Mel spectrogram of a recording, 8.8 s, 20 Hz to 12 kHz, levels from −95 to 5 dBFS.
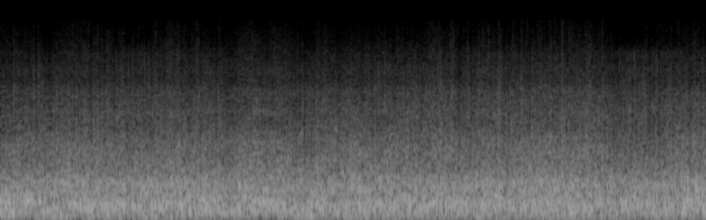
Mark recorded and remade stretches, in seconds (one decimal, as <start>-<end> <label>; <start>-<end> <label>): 0.0-1.0 remade; 1.0-2.8 recorded; 2.8-4.8 remade; 4.8-8.8 recorded

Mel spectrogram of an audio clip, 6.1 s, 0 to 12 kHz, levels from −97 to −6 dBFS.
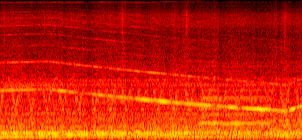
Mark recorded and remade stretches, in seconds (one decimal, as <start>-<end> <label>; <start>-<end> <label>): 0.0-4.0 recorded; 4.0-5.4 remade; 5.4-6.1 recorded

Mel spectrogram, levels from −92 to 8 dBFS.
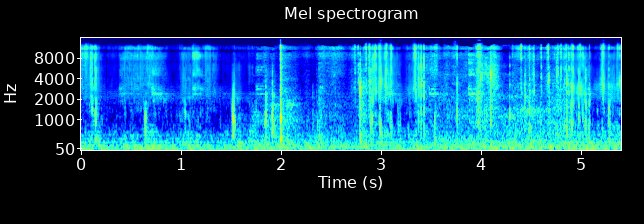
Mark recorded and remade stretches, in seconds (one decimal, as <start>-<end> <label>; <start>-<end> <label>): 0.0-1.7 remade; 1.7-2.9 recorded; 2.9-3.4 remade; 3.4-4.9 recorded; 4.9-5.4 remade

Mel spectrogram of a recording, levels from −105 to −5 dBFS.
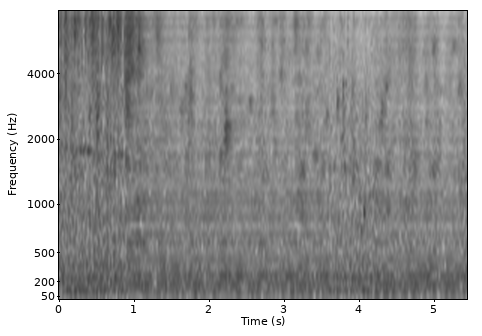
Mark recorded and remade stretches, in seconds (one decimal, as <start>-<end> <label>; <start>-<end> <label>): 0.0-0.9 recorded; 0.9-3.6 remade; 3.6-4.2 recorded; 4.2-5.4 remade

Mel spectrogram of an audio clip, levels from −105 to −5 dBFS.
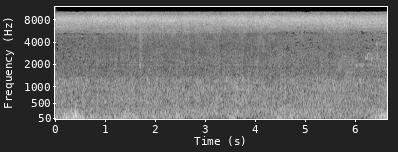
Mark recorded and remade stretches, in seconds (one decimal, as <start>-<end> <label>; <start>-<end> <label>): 0.0-0.6 recorded; 0.6-4.6 remade; 4.6-5.3 recorded; 5.3-6.0 remade; 6.0-6.7 recorded

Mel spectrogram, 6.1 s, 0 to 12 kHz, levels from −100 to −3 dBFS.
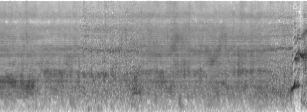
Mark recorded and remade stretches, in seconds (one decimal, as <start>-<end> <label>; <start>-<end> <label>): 0.0-1.6 remade; 1.6-2.8 recorded; 2.8-5.4 remade; 5.4-6.1 recorded

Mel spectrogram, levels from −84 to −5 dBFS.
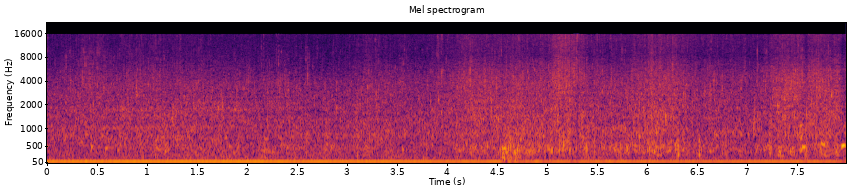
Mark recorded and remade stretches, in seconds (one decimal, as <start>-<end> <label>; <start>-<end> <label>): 0.0-8.0 recorded

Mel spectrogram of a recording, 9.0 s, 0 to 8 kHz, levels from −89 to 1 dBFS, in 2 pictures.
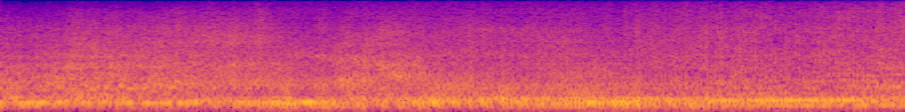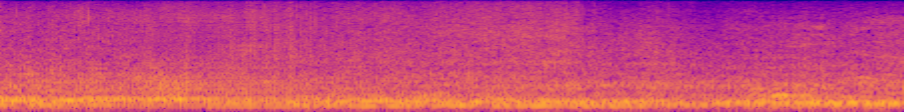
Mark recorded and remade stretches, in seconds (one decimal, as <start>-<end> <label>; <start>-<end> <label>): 0.0-1.0 recorded; 1.0-3.5 remade; 3.5-5.1 recorded; 5.1-6.0 remade; 6.0-9.0 recorded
